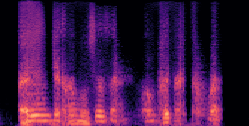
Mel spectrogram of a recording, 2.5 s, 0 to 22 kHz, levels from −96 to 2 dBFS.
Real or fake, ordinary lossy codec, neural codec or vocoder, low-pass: fake; none; codec, 44.1 kHz, 0.9 kbps, DAC; none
